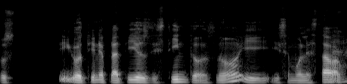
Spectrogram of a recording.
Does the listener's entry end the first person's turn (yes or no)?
no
